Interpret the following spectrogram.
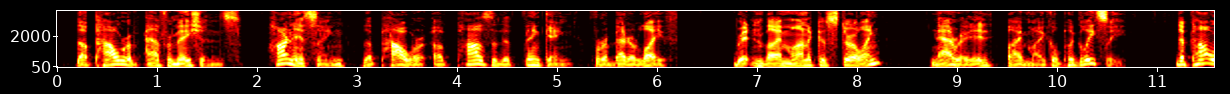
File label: Narration; The Power of Affirmations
